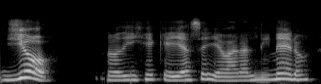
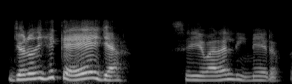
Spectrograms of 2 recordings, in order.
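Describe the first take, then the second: First: The word 'yo' carries the main stress. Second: The word 'ella' carries the main stress. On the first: Someone other than the speaker said it. "porque tal vez no fui yo, yo no fui quien dijo eso" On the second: A different person took it. "es que igual fue otra persona"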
